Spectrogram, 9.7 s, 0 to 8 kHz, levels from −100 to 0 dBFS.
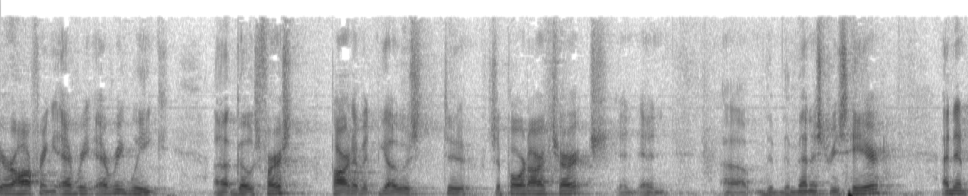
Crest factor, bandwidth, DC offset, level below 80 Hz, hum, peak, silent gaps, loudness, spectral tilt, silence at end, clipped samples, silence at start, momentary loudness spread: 22 dB; 7.6 kHz; under 0.1%; -40 dBFS; none; -6 dBFS; none; -29 LUFS; -6 dB/octave; 0 s; under 0.1%; 0 s; 17 LU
